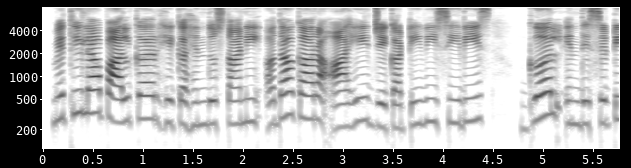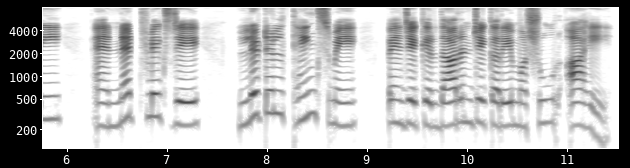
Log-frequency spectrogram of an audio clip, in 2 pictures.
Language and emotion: Sindhi, neutral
